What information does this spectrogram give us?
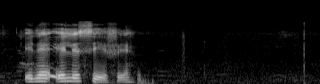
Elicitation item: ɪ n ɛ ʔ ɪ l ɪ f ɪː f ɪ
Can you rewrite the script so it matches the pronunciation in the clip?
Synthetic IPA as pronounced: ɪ n ɛ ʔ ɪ l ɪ s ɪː f ɪ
